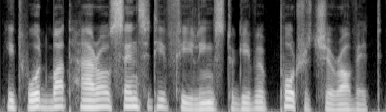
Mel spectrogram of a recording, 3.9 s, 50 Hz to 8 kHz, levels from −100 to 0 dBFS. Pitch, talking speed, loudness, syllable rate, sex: 125 Hz, 185 wpm, -18 LUFS, 5.4 syllables/s, male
